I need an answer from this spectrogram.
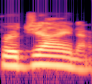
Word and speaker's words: Regina: Anyway, I'll just say it's pronounced Regina, right?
